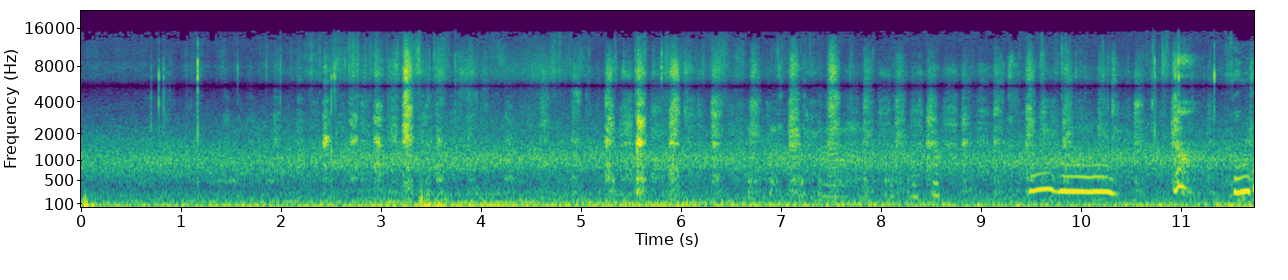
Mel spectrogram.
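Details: Border Collie at a dog training and boarding kennel in the Worcestershire countryside; steady rapid panting, followed near the end by short, high, whining whimpers, with background rustling.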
